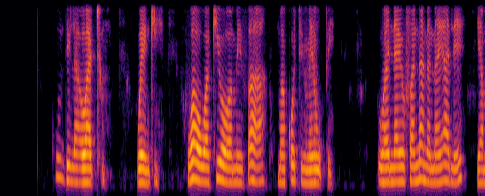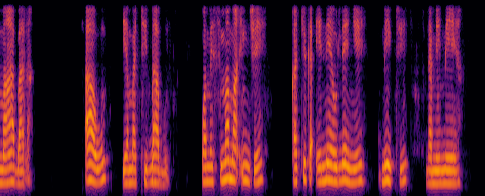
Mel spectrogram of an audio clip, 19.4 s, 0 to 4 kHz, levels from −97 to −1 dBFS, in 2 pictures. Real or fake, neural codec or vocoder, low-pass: fake; codec, 16 kHz, 4.8 kbps, FACodec; 3.6 kHz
